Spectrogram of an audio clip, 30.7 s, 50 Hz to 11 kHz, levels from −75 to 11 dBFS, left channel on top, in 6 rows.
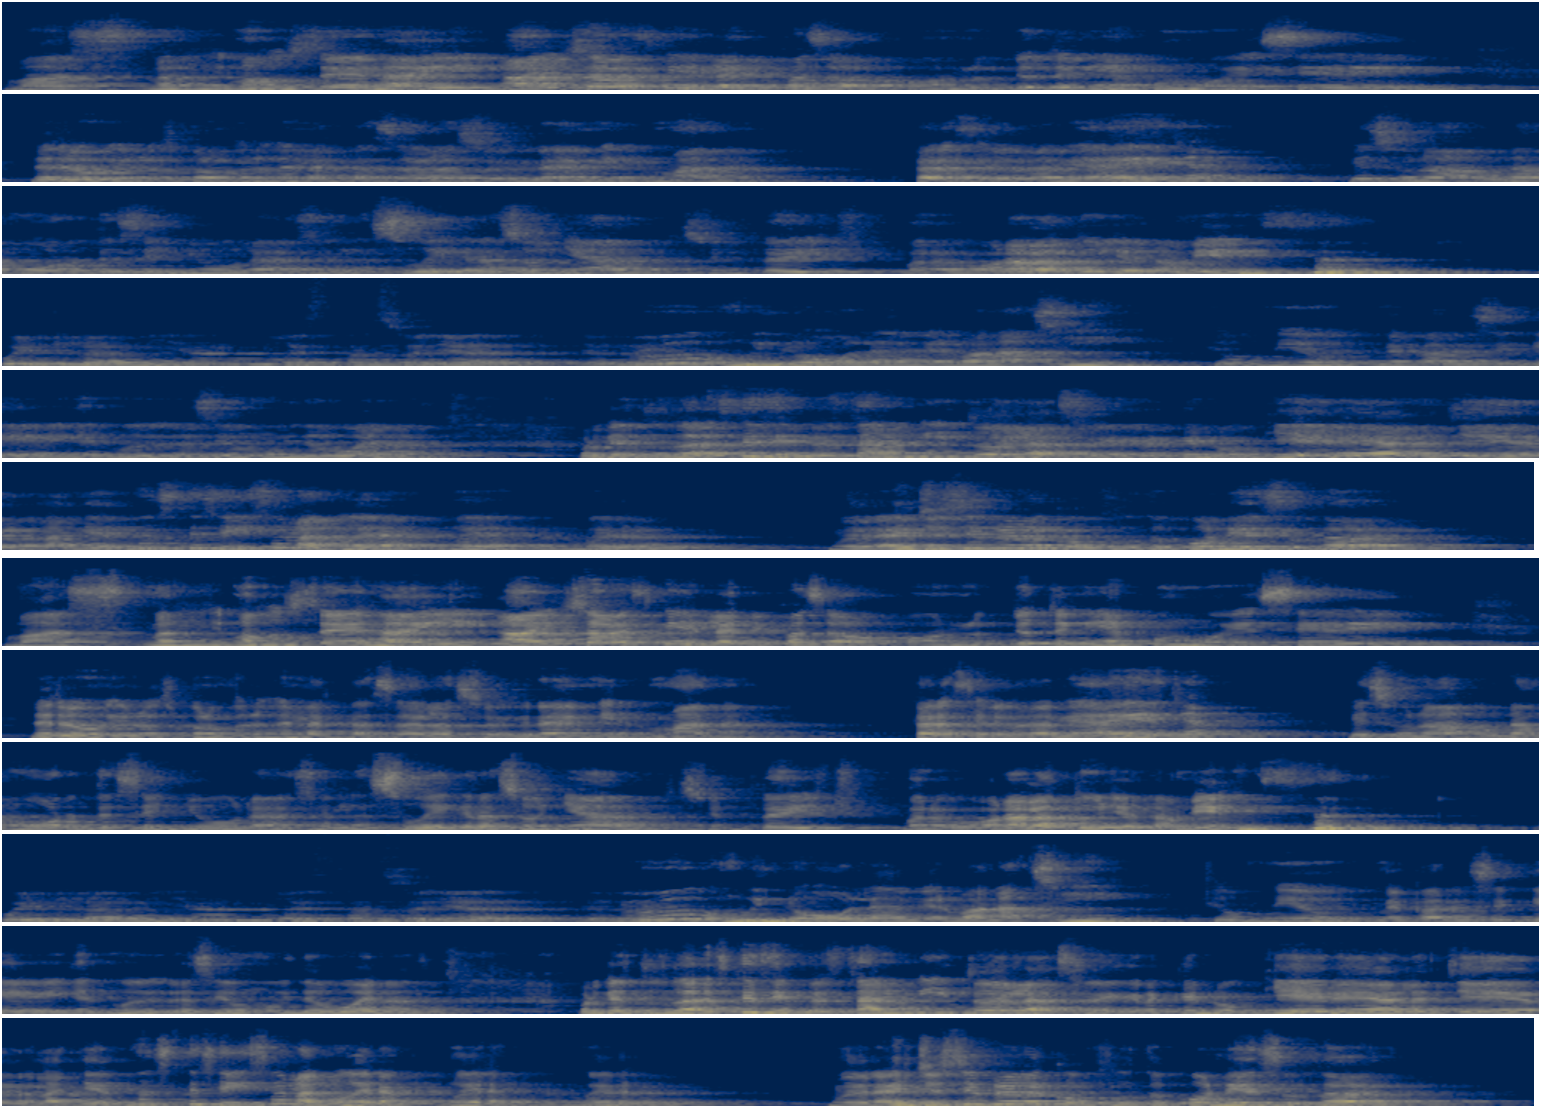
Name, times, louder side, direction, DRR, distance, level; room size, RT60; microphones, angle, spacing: voice 1, 0.0-4.8 5.2-7.6 8.2-9.2 9.6-14.7 17.4-19.1 19.4-27.7 28.4-30.3, right 2 dB, 35° right, 3 dB, 0.4 m, -29 dB
voice 2, 15.4-17.8 27.3-27.9, equal, 65° left, -4 dB, 1.1 m, -34 dB
3.8 x 2.2 x 3.4 m, 1.1 s
head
